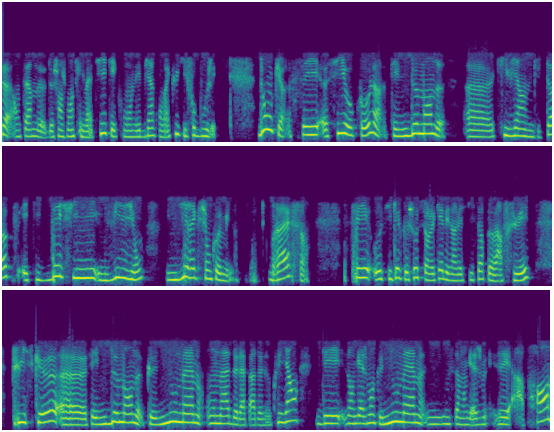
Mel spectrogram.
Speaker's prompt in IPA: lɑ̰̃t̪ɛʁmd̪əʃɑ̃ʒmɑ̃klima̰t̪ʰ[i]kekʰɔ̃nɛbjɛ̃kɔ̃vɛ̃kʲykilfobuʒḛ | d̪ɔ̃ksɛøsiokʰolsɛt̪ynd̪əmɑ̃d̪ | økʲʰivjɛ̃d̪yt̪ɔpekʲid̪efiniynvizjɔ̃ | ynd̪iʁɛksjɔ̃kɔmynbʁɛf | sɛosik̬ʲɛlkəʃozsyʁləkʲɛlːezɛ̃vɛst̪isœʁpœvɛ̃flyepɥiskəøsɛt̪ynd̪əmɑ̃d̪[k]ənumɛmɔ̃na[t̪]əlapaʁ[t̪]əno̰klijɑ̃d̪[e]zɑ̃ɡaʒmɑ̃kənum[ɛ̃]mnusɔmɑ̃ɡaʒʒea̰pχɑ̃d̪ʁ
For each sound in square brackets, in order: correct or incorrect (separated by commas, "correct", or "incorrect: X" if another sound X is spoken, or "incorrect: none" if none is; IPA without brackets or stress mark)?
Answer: correct, correct, incorrect: d̪, incorrect: d̪, correct, incorrect: ɛ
